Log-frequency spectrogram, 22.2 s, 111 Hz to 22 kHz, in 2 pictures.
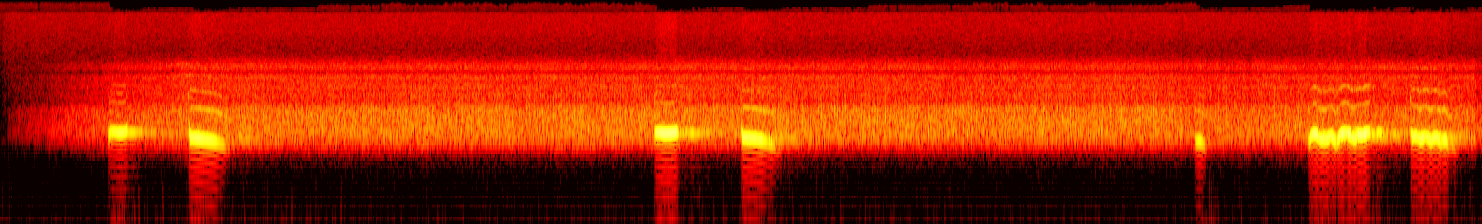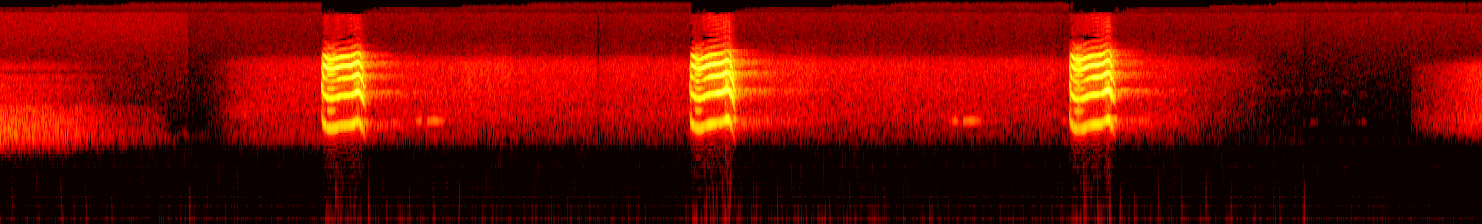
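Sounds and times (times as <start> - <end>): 
tawny owl calling: 0.5 - 11.7, 13.5 - 14.5, 16.3 - 17.1, 18.2 - 19.9.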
